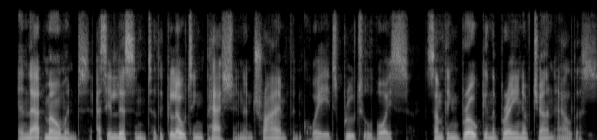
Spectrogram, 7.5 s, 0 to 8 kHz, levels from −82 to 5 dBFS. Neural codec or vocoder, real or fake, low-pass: codec, 24 kHz, 3.1 kbps, DualCodec; fake; 7.2 kHz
